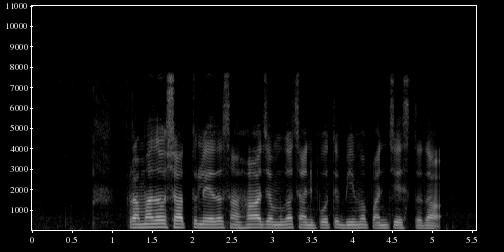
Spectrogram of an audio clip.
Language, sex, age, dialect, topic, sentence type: Telugu, male, 51-55, Telangana, agriculture, question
